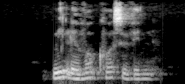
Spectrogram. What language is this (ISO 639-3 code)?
epo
